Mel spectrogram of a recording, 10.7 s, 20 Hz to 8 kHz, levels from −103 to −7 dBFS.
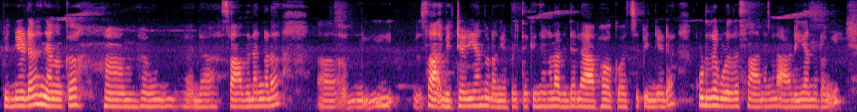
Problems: none marked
